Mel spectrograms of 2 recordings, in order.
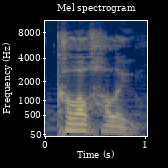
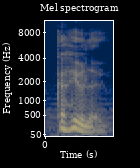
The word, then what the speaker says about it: Cthulhu: The true way to say that being's name is, as closely as I can manage it anyway, Cthulhu. That's really hard to say, especially repeatedly through a video like this one, so I will be using the pronunciation I more commonly fall back on, Cthulhu.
